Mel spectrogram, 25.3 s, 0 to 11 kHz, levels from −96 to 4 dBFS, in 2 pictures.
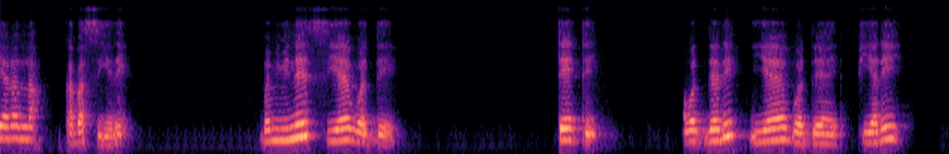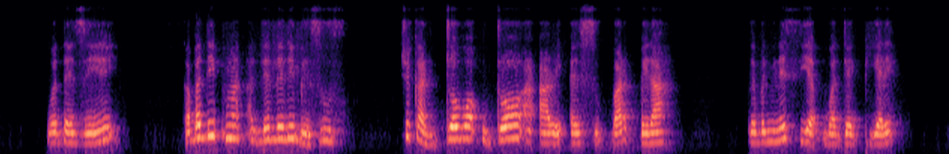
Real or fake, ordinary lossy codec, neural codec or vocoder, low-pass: fake; Opus, 32 kbps; codec, 16 kHz, 0.4 kbps, LongCat-Audio-Codec; 7.2 kHz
